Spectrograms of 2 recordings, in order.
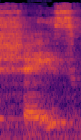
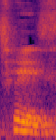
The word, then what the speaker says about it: chaise: In French, the letter C is often pronounced like an S before certain vowels, but when it's followed by an H, it creates the CH sound. So chaise starts with the letter C and it's pronounced with that CH sound.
